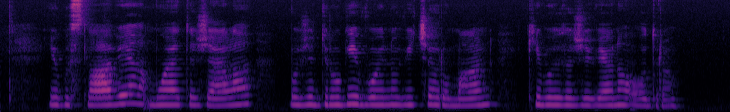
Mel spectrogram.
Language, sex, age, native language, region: Slovenian, female, 18-29, Slovenian, Drava region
